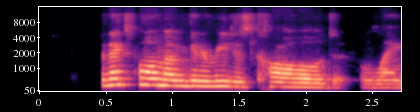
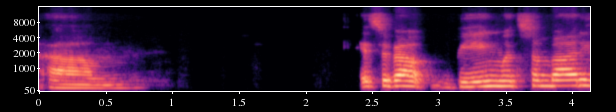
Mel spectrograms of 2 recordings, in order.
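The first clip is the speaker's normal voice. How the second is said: ordinary talk, nothing marked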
